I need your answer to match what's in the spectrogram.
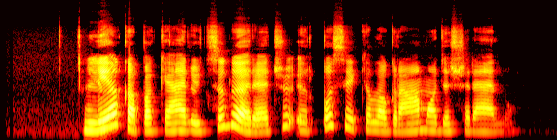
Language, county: Lithuanian, Vilnius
